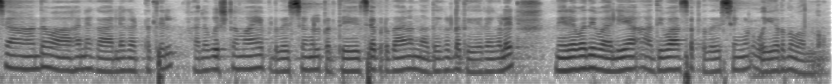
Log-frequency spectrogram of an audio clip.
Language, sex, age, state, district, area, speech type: Malayalam, female, 30-45, Kerala, Alappuzha, rural, read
